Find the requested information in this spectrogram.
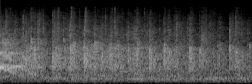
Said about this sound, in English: So round of applause. Who's the clean one? Clap if you're the clean one tonight.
